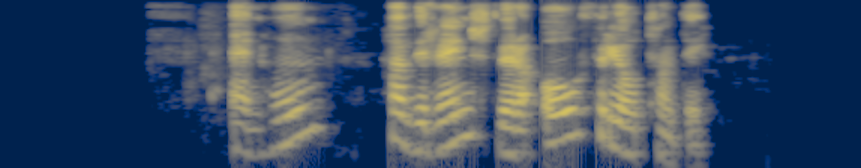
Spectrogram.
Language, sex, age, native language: Icelandic, female, 50-59, Icelandic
